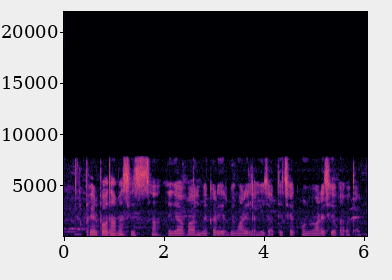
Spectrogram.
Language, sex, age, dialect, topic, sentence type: Maithili, female, 31-35, Angika, agriculture, question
